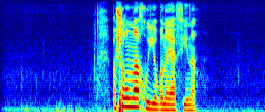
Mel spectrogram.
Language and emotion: Russian, angry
